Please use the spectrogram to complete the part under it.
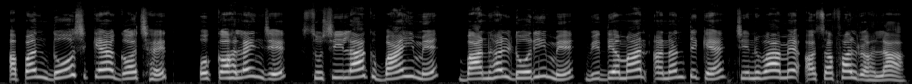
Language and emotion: Maithili, neutral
